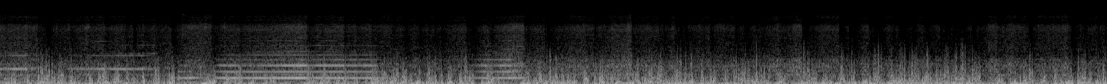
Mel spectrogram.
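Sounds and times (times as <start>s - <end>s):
horn-like pitched tone: 0.0s - 3.9s, 4.7s - 5.3s
train wheels rumbling: 0.0s - 11.0s
wind buffeting the microphone: 0.0s - 11.0s.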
